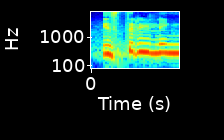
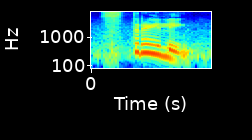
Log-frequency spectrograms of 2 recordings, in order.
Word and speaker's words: स्त्रीलिंग: स्त्रीलिंग नहीं, स्त्रीलिंग। ध्यान रखें, उच्चारण आपका शुद्ध होना चाहिए।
